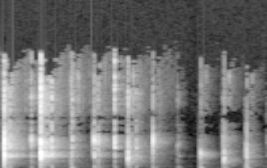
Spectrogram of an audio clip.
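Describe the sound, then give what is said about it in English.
A soft golf clap: about a dozen light, crisp hand claps at a steady, unhurried pace, a little uneven and spacing out toward the end, with no voices. “I'll do it with you. Golf clap.”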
